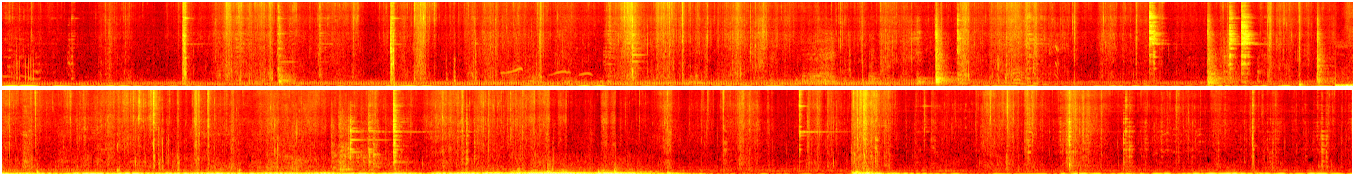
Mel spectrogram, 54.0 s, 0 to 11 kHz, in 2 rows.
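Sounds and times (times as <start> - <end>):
chisel chopping palm frond stalks: 3.4 - 11.3, 12.0 - 37.5, 40.2 - 54.0
low rumble on microphone: 26.2 - 41.0.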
